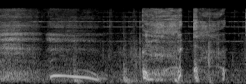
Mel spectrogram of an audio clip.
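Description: A person coughing repeatedly after inhaling a lot of smoke. There is a burst at the start, a strained voiced cough about half a second in, and a louder cluster of coughs near the end.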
